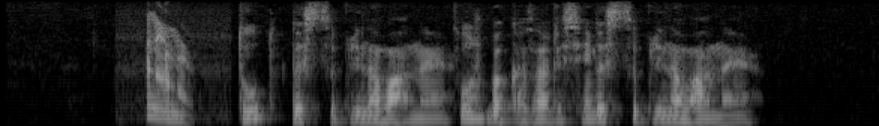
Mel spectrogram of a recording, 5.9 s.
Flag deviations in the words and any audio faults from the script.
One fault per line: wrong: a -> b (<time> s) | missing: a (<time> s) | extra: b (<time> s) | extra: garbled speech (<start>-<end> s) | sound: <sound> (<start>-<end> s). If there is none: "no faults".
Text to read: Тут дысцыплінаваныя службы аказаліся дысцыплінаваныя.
sound: chirp (1.0-1.3 s)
